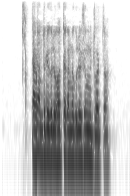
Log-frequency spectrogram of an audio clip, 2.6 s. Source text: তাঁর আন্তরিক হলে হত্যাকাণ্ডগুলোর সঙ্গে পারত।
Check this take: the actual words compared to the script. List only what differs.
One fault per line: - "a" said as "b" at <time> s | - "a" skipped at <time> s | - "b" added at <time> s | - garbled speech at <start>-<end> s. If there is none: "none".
none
